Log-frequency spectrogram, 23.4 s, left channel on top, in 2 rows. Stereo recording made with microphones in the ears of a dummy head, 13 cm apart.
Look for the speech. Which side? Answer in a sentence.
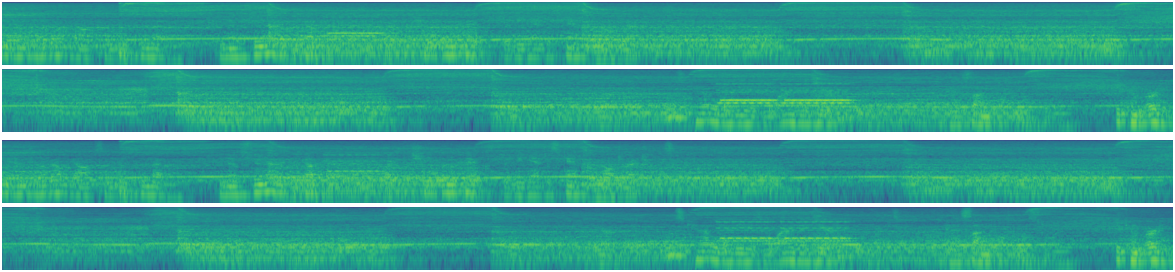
You can hear the speech on the right.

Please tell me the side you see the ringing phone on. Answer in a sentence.
In this clip you hear the ringing phone on the right.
